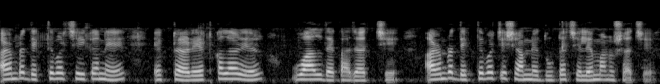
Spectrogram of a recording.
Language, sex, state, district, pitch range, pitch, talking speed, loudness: Bengali, female, Assam, Hailakandi, 210-255 Hz, 225 Hz, 180 wpm, -19 LUFS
